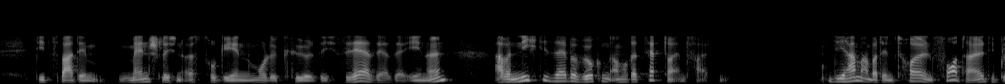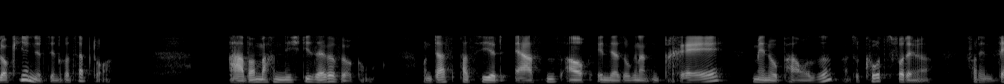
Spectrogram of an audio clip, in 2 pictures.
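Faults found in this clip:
Nothing stood out on listening to the speech as carried over the G.711 telephone line.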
